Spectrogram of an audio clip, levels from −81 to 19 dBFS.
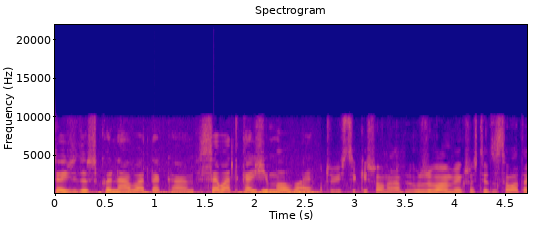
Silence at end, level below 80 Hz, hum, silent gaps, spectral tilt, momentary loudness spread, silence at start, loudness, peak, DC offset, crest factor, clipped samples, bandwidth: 0 s; -26 dBFS; none; none; -6 dB/octave; 8 LU; 0 s; -17 LUFS; -2 dBFS; 0.2%; 14 dB; under 0.1%; 10.5 kHz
